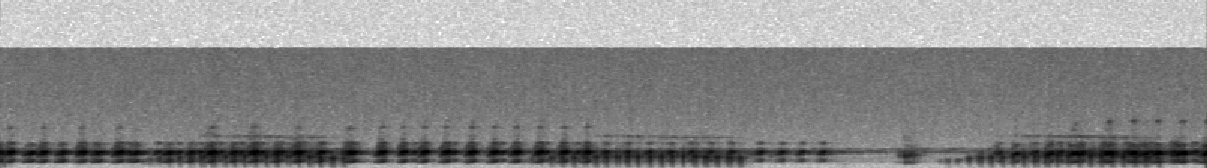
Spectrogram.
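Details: Mid-April night chorus of tree frogs at a forest pond in north-east Italy, dense, harsh pulsed croaking from several callers overlapping in fast rhythmic bursts, briefly dropping away before resuming strongly.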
